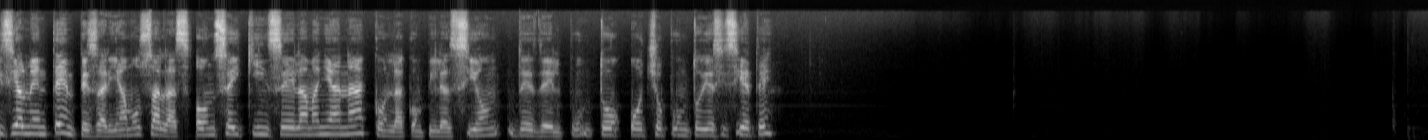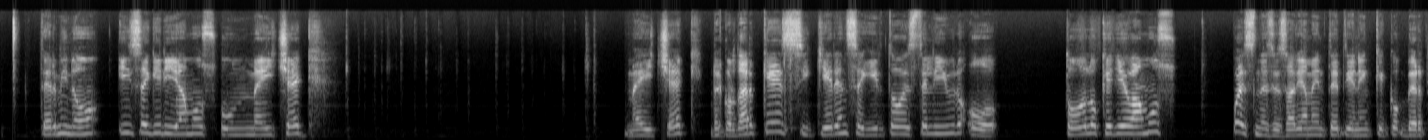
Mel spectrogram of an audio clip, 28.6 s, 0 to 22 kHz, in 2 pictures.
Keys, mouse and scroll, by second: 16.8 click, 17.4-20.5 typing, 22.0 Return.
